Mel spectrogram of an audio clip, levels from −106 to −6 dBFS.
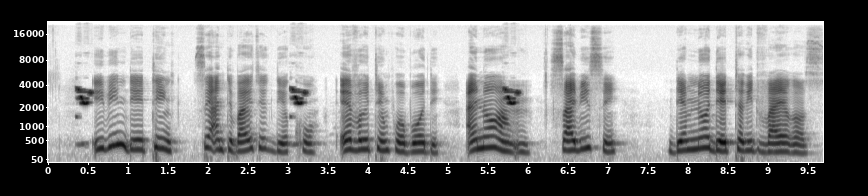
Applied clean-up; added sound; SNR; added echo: none; Bird; -4 dB; none.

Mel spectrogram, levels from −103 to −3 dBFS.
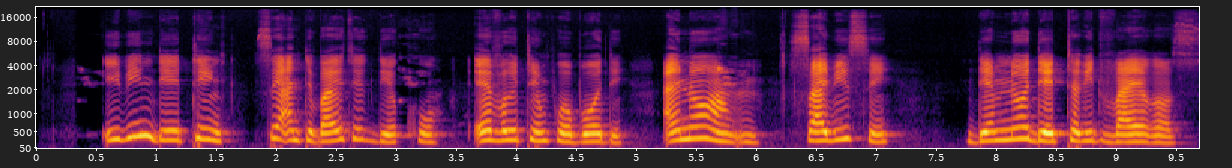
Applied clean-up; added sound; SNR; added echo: neural mask model DeepFilterNet 3.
